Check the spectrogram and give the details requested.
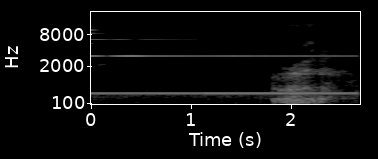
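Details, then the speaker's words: Weber hearing test: a tuning fork is struck and placed on top of the patient's head, giving a steady pure ringing tone, then a brief rustle. The patient heard it equally on both sides and felt the vibration. "but I'm going to hit the tuning fork um and I'm going to place it on the top of your head um and you're going to tell me whether or not you can hear it bilaterally or you hear it more on one side"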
